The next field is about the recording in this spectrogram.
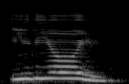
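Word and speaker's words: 일요일: And Sunday को कहेंगे इरियो इल, इरियो इल, इरियो इल, इरियो इल।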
